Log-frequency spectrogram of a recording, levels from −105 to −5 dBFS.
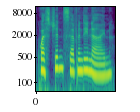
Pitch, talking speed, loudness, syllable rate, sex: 205 Hz, 115 wpm, -20 LUFS, 3.9 syllables/s, female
